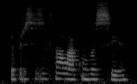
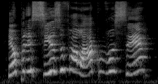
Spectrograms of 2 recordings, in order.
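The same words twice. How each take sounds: First: It is said in a sad, downcast tone. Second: It is said in an irritated, angry tone.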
